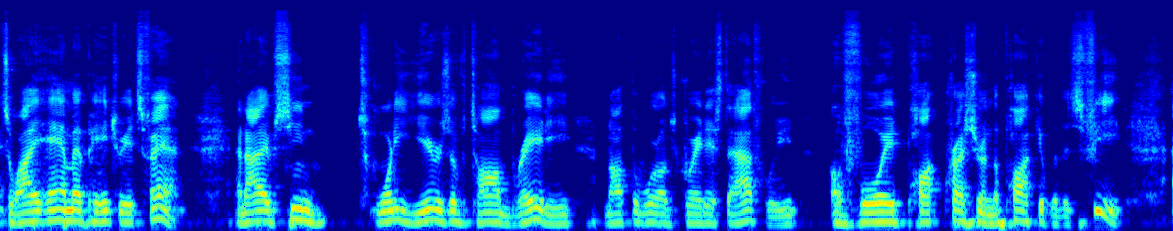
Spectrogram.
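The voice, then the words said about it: Strong Boston accent. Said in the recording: “listening to my voice, you might realize it. Yes, I'm from the Boston area... I have a flagrant Boston accent”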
